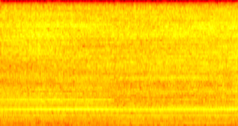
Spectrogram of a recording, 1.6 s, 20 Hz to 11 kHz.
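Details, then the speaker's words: Soundstream 2500 car amplifier opened up, run from a group 31 Interstate battery, with intermittent burping through the sub; only one of its cooling fans runs and the other does not. Loud, constant whirring with a high whine: the running fan is noisy. "see I got only this fan right here is the only one running this one over here ain't running this one makes noise like a son of a"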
